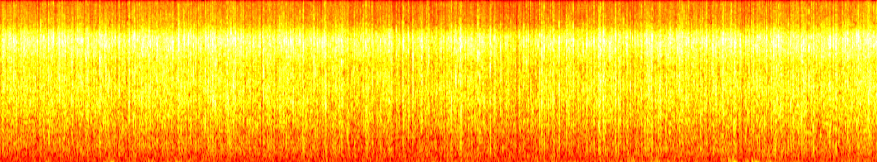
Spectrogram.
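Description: Steady rain falling on a wet road.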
